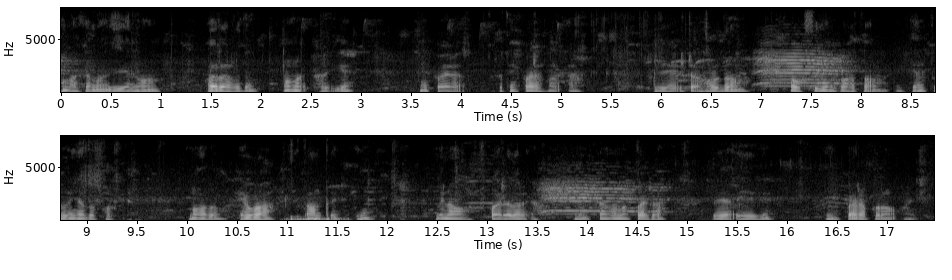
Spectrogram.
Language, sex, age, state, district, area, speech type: Santali, male, 30-45, Jharkhand, East Singhbhum, rural, spontaneous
